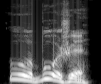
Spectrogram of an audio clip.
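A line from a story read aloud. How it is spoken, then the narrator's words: Drawled. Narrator (Russian): протянула она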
